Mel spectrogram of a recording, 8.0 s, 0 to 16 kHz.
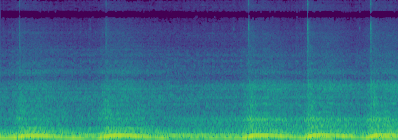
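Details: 4x4 Ford E-350 Econoline 7.3 diesel, in for check engine light and lack of power: several quick clean rev blips rise and fall promptly over a low steady rumble; picks up crisply, responsive; normal revving.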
